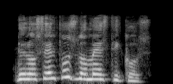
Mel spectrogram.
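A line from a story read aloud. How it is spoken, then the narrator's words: Said loudly. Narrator (Spanish): dijo Hermione en voz alta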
